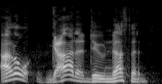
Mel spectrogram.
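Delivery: ordinary delivery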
